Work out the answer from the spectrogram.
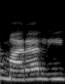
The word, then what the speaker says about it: Maralí: My name is Marley Gutierrez, as Ashley said, or Maralí Gutierrez, if you can roll your R's, but you don't have to.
